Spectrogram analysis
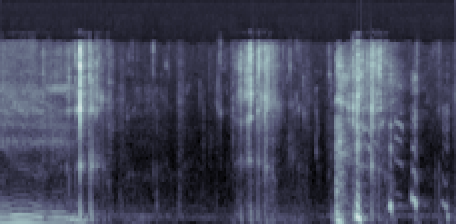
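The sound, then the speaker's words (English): Chewing and biting while people eat, heard as a few short, crunchy bursts separated by pauses, fairly faint and with no talk over them. “I feel like I'm going to choke on something. You know what I mean? Because we're like eating now.”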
